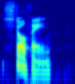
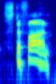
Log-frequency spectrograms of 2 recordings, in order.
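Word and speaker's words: Stiofáin: STIOFAIN. Tell me how you'd pronounce that in English. – STIO. – Yep. – FAIN. – Yes, sir. – I'm gonna go with Stofane. – Oh, you're so close. It's Stefan.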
